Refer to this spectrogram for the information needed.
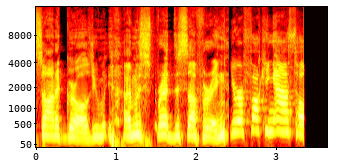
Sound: laugh

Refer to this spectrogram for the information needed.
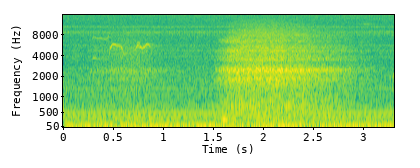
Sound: sighs

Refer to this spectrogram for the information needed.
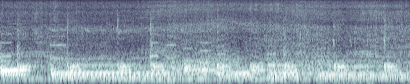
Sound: drone buzzing

